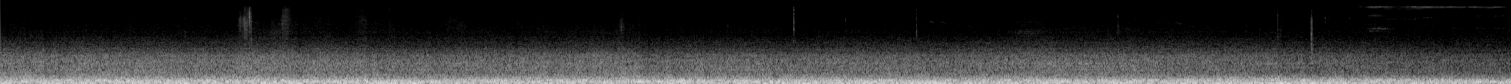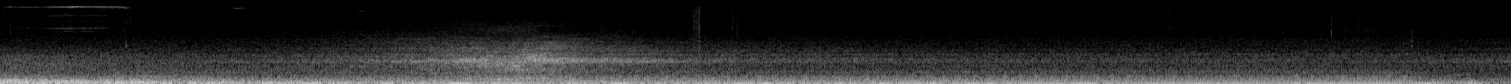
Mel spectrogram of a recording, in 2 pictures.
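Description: Road and engine noise inside a moving car: a steady low rumble of tyres and engine, easing off over the second half as the car slows in traffic.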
